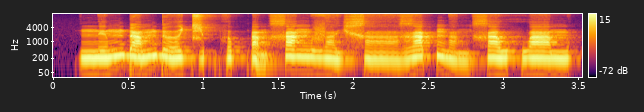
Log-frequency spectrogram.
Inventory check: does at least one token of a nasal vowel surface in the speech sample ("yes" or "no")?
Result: no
